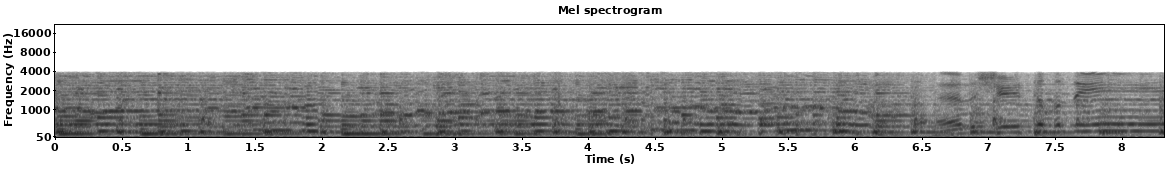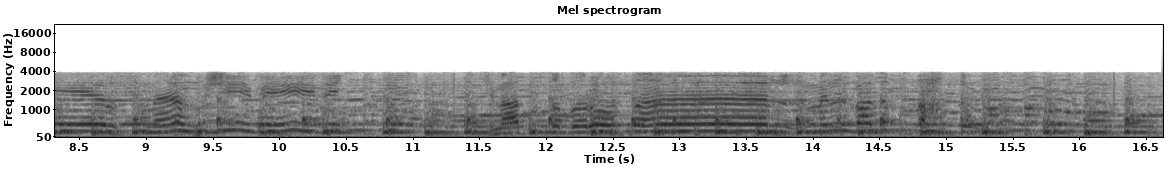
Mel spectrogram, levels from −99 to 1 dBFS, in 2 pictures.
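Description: At 1.98 s there is a skip ahead: roughly a second and a half of audio was discarded, and playback joins the later material almost directly, with no filled gap. On a waveform it looks like an abrupt splice with no silent stretch. On a spectrogram, the patterns on either side change instantly at one vertical line.

From 2.08 s to 6.87 s comes a jitter buffer speed-up. The receiver trimmed short pitch-period slices many times over, shedding about 0.7 s of backlog and running at 113% speed. The audio sounds hurried but keeps its pitch. A spectrogram shows events squeezed closer together in time, while the harmonic spacing stays the same, all below the 4 kHz ceiling of the G.711 call path.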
